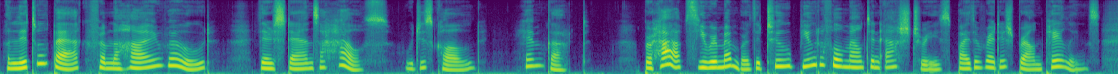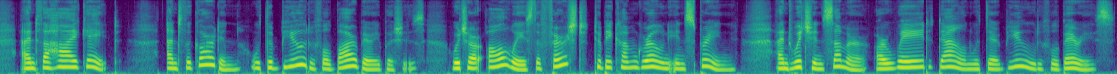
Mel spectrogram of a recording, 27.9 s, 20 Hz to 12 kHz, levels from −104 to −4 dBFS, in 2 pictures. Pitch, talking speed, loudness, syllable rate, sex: 230 Hz, 135 wpm, -18 LUFS, 3.9 syllables/s, female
